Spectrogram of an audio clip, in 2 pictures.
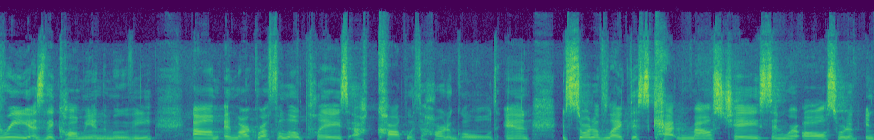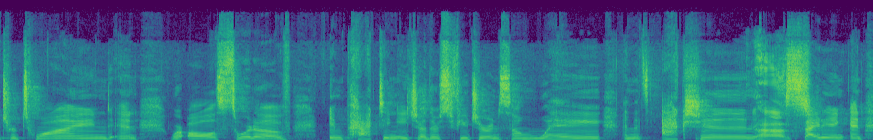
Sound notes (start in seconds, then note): none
